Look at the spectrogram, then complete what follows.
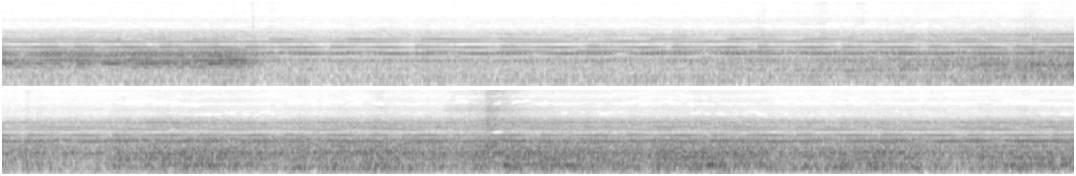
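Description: Level-crossing warning bells ring steadily while a light rail train passes over the crossing, its running noise building from about five seconds in and staying loud to the end. A short horn blast sounds in the first second.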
